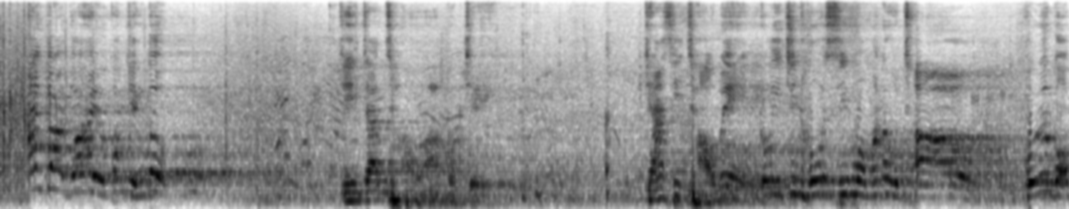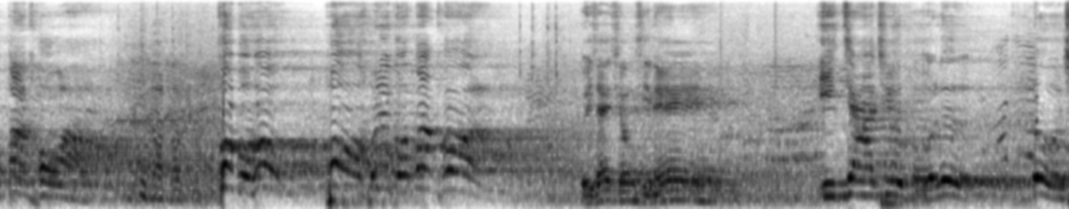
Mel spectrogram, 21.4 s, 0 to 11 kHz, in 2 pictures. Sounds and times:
Narration, monologue: 0:00.1 - 0:12.0, 0:12.8 - 0:18.3, 0:18.9 - 0:21.3
Male speech, man speaking: 0:00.2 - 0:01.9, 0:03.4 - 0:05.1, 0:06.4 - 0:11.8, 0:12.9 - 0:15.8, 0:16.5 - 0:17.9, 0:18.9 - 0:21.3.

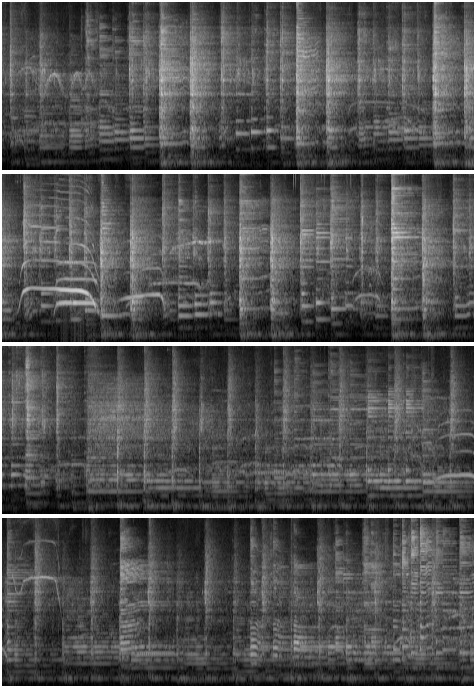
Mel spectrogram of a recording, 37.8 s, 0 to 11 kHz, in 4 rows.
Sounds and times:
Music: 0:00.0 - 0:37.7.

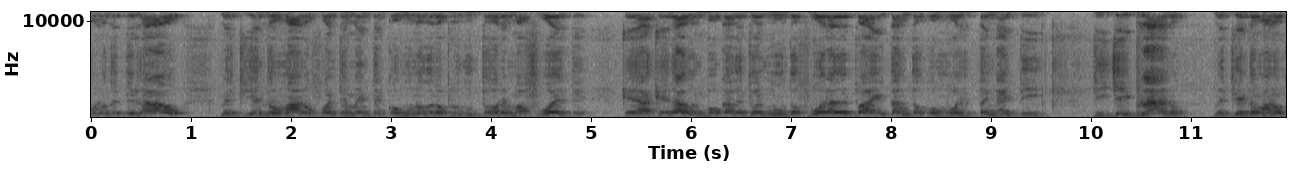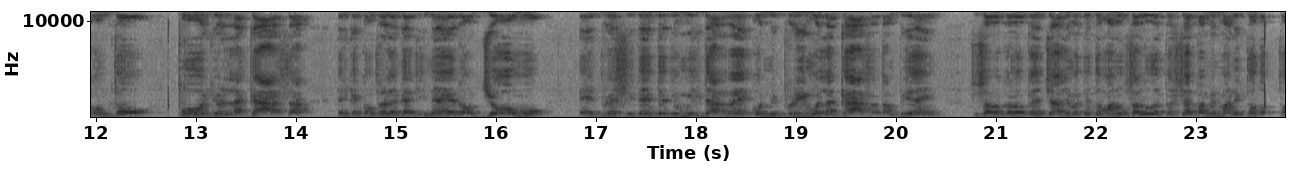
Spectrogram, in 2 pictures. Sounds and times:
Speech: 0:00.0 - 0:23.8.

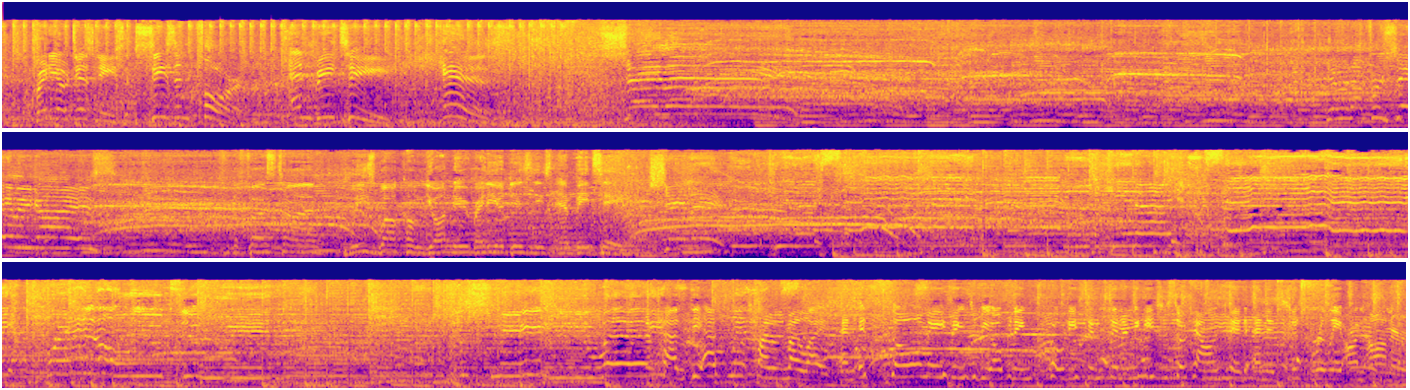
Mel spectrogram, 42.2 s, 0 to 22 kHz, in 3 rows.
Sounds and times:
Music: 0:00.0 - 0:42.1.

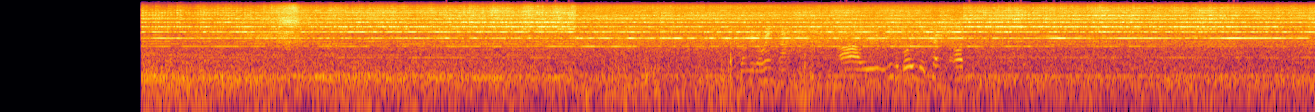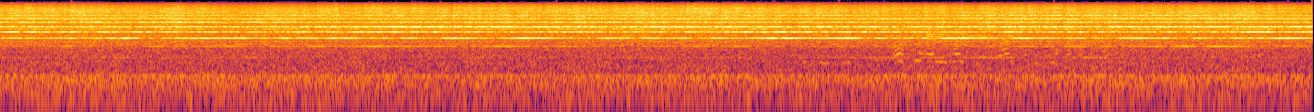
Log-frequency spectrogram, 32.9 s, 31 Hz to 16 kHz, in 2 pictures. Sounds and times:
Speech: 0:09.2 - 0:12.1, 0:26.5 - 0:30.5.

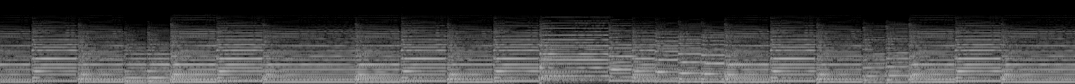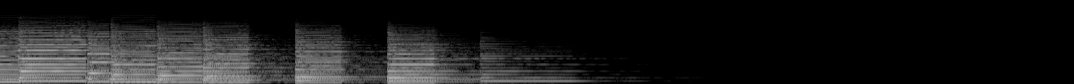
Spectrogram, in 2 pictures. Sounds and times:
Musical instrument: 0:00.0 - 0:17.0.

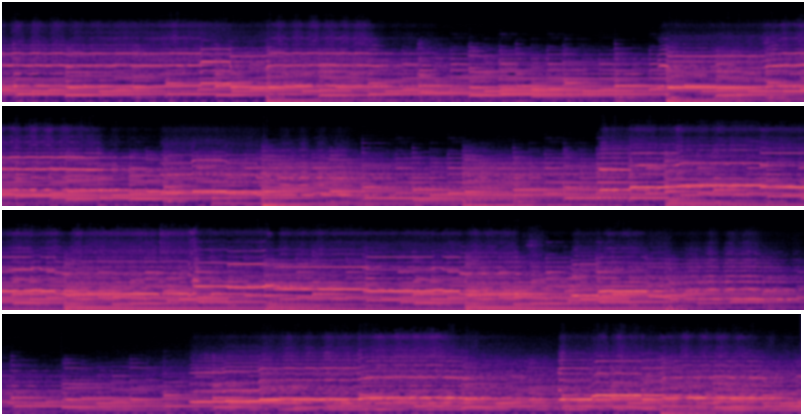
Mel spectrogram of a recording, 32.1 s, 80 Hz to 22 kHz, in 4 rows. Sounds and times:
Music: 0:00.0 - 0:32.0.

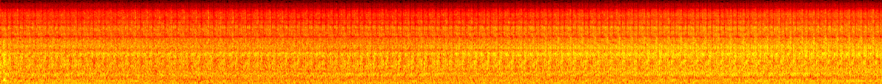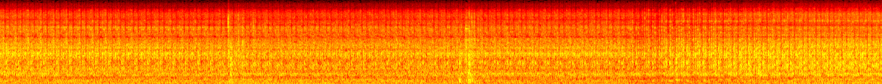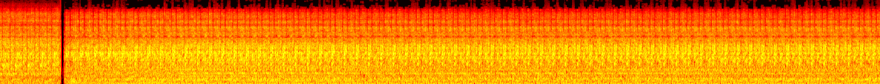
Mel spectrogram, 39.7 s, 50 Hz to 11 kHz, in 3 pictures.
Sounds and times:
Vehicle: 0:00.0 - 0:39.6.

